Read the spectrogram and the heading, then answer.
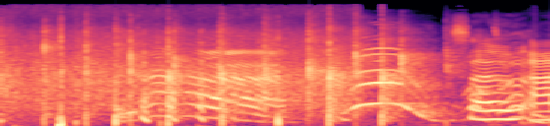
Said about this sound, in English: We got the gold award for the best visitor information centre. Hey, in Devon. I think it was a round of applause for that one.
